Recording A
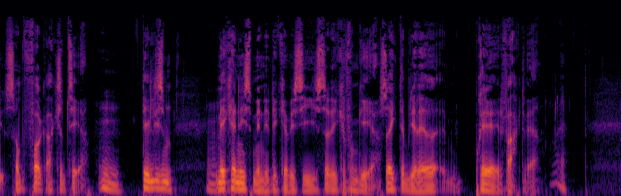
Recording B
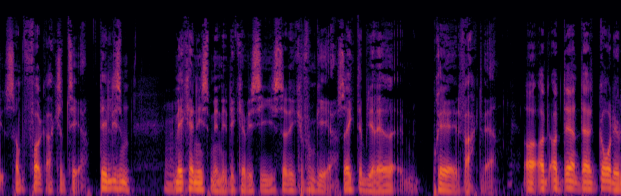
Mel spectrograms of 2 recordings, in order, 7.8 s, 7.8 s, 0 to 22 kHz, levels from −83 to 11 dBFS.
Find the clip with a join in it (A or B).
B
